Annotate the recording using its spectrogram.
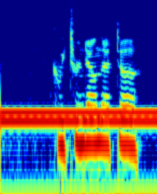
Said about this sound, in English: Can we turn down that phone noise, please?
